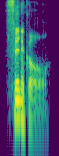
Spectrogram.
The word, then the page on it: finical: British English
